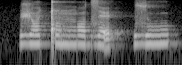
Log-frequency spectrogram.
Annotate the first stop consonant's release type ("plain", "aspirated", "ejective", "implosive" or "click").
click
